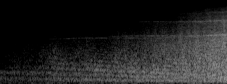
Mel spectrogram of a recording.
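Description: Jet aircraft approaching: engine noise growing steadily louder, with a faint high whine on top.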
